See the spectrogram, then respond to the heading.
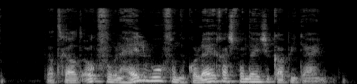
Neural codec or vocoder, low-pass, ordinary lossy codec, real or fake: none; 14.4 kHz; MP3, 96 kbps; real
